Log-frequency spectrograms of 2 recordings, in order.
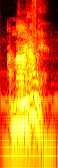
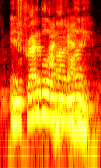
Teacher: remember the of preposition can get reduced to a schwa sound.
